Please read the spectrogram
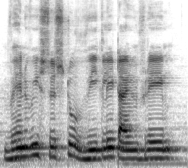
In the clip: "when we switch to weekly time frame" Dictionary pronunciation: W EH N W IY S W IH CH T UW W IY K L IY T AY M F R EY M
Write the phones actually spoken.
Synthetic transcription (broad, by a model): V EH N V IY S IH S T UW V IY K L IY T AY M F R EY M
